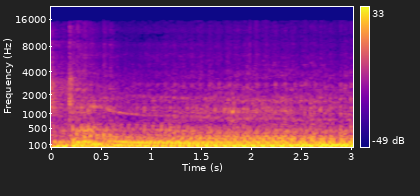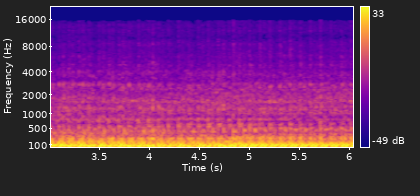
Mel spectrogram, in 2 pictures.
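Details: Honda VT750DC after hole-saw intake mod without re-jetting: uneven idle with loose clattery pulses, backfire, stumbling and hesitating on revving with poor throttle response; running lean, jet kit (stage 2) planned as the fix.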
